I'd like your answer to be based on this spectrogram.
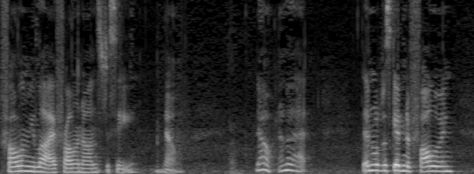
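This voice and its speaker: A woman in a Canadian accent, somewhat breathy and fairly high-pitched, with ordinary pitch variation and long, frequent pauses. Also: fairly quick pace. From Canada. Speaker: political commentator streamer. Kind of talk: casual livestream chat. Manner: halting, many fillers.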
